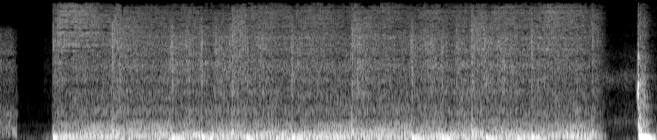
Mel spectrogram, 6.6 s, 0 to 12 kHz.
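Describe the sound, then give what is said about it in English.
A loud, heavily distorted nu-metal guitar riff from a song released in 2002 chugs in a repetitive, driving pattern for several seconds, then cuts off abruptly. No voices are heard. “If you've heard that much of the song, you've heard the whole fucking song.”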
